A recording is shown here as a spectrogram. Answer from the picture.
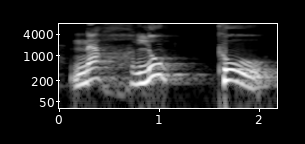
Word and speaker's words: نخلقكم: إذا كافا مشددة نخلقكم انظروا ونتنبه إلى الضم والإرجاع لأن اللام مضمومة وفي الإدغام الكاف الأولى ساكنة والثانية مضمومة إذا ماذا كيف نقولها؟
